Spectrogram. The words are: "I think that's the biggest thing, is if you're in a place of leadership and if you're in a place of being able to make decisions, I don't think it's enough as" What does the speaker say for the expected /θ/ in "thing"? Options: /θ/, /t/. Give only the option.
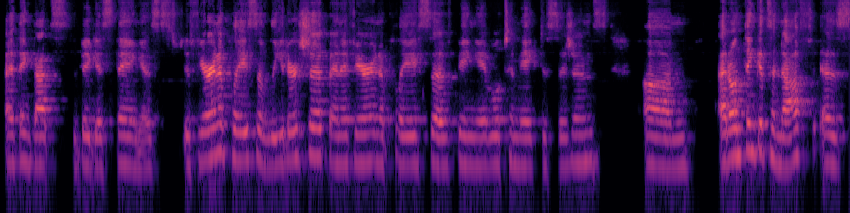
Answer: /θ/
